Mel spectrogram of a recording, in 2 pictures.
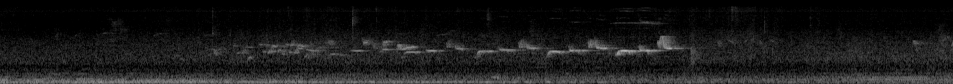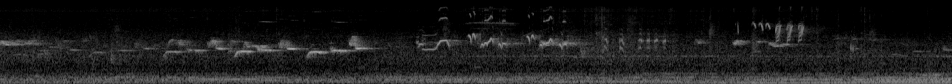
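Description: Birds chirping in a tropical garden: runs of short, quick chirps through the whole stretch, growing busier and higher-pitched near the end.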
